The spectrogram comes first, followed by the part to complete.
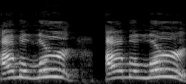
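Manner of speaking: exasperated repeated shouting. Retelling a car that kept beeping, re-enacting yelling at the car. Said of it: "I'm yelling at the car".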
